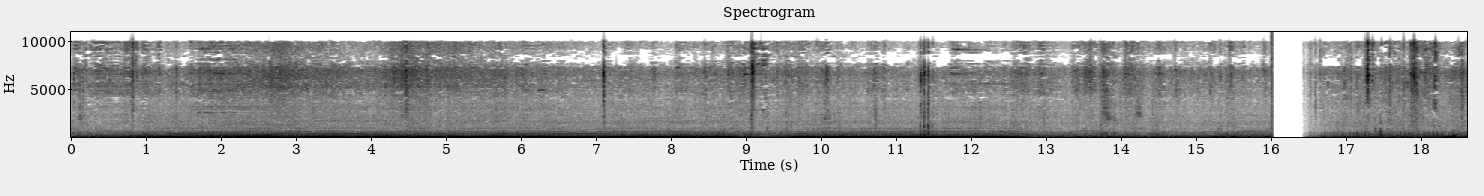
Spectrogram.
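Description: Car engine working hard as it drives along a soft sand track, heard from inside the cabin as a heavy rumble. The engine note rises about a second in, holds, drops, climbs again and falls away, and the sound cuts out for a moment near the end.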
